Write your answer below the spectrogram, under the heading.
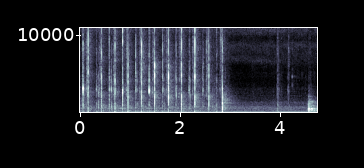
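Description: Tarot deck being shuffled by hand: a rapid run of card snaps and flicks for about three seconds, then quieter handling of the cards.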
